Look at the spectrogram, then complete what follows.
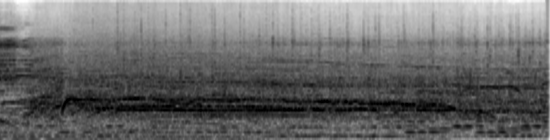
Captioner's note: crowd roars and claps loudly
